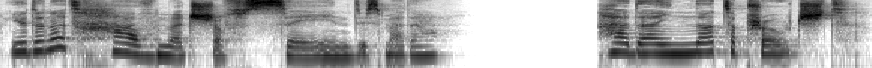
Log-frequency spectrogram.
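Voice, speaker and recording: An ancient female forest spirit voiced by a woman speaks in a dark, mellow voice with a gravelly creak. Her delivery is unhurried and formal, haughty and possessive, as suits a dominant god in an ASMR audio roleplay. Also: medium pitch. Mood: possessive, commanding. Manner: slow, formal, archaic, condescending speech.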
